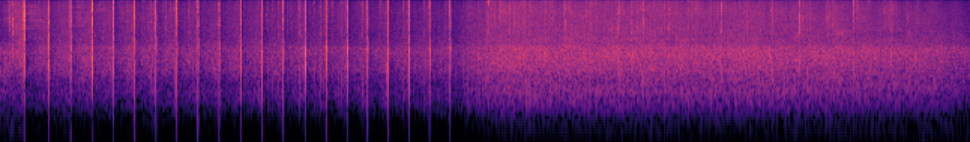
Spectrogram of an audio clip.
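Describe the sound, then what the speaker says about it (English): Graduation ceremony audience at UCLan applauding graduating students: a run of about two dozen sharp, evenly spaced claps gives way to sustained, dense crowd applause that fills the hall until the end. "I would like if we could give the students a round of applause"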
